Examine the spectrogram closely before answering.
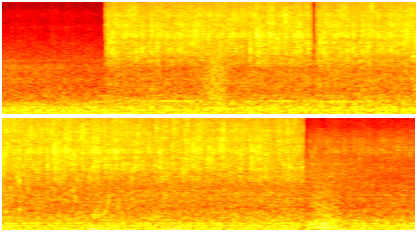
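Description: Water pours steadily from a tap into a tub.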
